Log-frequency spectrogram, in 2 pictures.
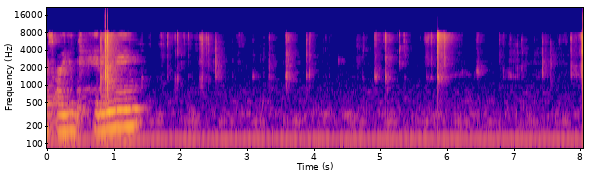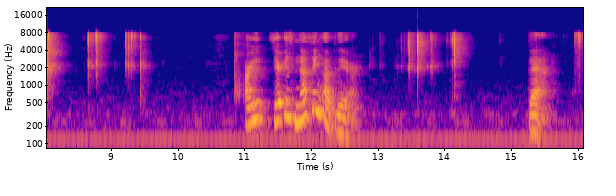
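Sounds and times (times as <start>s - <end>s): shellfish shell cracking: 1.6s - 9.6s, 12.8s - 14.4s.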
